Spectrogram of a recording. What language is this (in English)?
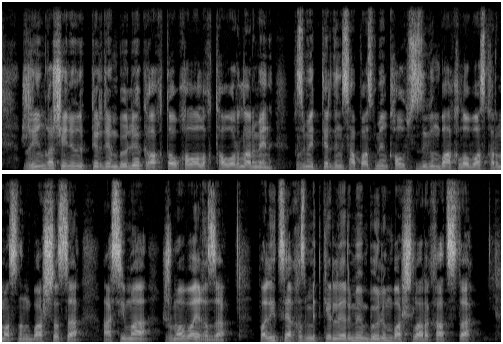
Kazakh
